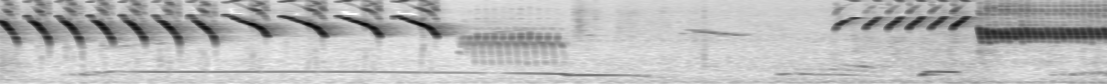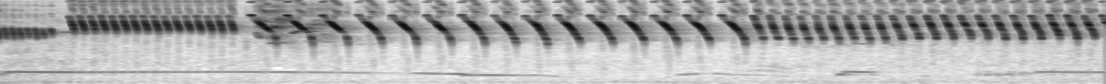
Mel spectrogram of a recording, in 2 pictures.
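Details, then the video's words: Kept Yorkshire canary sings fast rolling trills and descending notes. After a short hissy pause comes a harsh buzzy burst, then more rapid repeated trills, with a faint low hum throughout. "Yorkshire canary Nice sound"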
